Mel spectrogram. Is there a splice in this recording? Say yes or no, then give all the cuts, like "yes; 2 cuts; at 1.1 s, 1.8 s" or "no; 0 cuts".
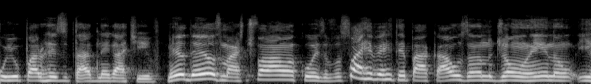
yes; 2 cuts; at 2.5 s, 3.5 s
